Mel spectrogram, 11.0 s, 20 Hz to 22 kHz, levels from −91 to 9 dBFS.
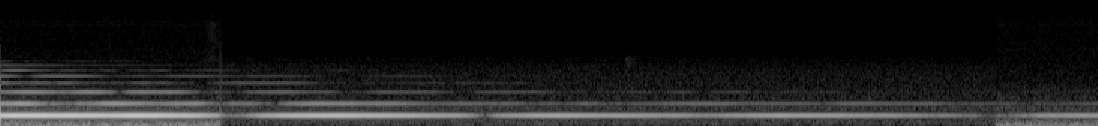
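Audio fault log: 2.20–9.95 s, input switched to a poorer device: the music abruptly turns dull and boxy, with nothing above 3.5 kHz, a level drop of roughly 5 dB and a faint new noise floor far below the music, then clears again at 9.95 s. No silence marks either transition. The likely cause is the recording input changing mid-take to a narrower-band microphone or headset profile, whose restricted bandwidth, gain and self-noise replace those of the original source.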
